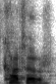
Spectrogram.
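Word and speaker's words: Qatar: क्या दिक्कत है नहीं इट इ actually pronounce कटर I don't pronounce कटर I pronounce कटार हा हमारी कटार जो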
